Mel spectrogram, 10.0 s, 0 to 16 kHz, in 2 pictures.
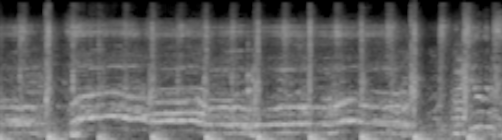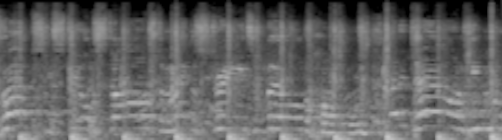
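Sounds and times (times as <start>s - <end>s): live rock band playing: 0.0s - 10.0s
person singing: 0.0s - 10.0s.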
